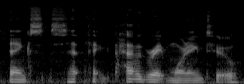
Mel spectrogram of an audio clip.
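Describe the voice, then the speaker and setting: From his home, a man with a lowish voice hosts a casual livestream, chatting with viewers, reading the chat aloud and laughing often. There's a little hiss or hum in the audio.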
